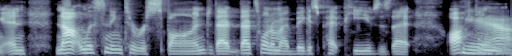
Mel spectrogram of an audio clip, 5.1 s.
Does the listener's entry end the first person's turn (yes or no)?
no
